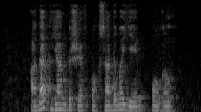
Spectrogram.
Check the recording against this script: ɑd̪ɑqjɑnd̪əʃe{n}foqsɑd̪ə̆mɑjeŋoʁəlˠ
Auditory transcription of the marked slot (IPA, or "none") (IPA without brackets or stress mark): none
